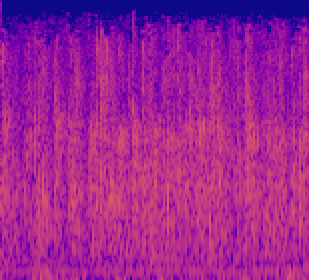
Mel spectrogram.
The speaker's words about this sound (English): Now, if you like that, you can give the Lord a clap.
